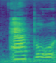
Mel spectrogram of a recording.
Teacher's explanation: the word apple is a trochee stressed unstressed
